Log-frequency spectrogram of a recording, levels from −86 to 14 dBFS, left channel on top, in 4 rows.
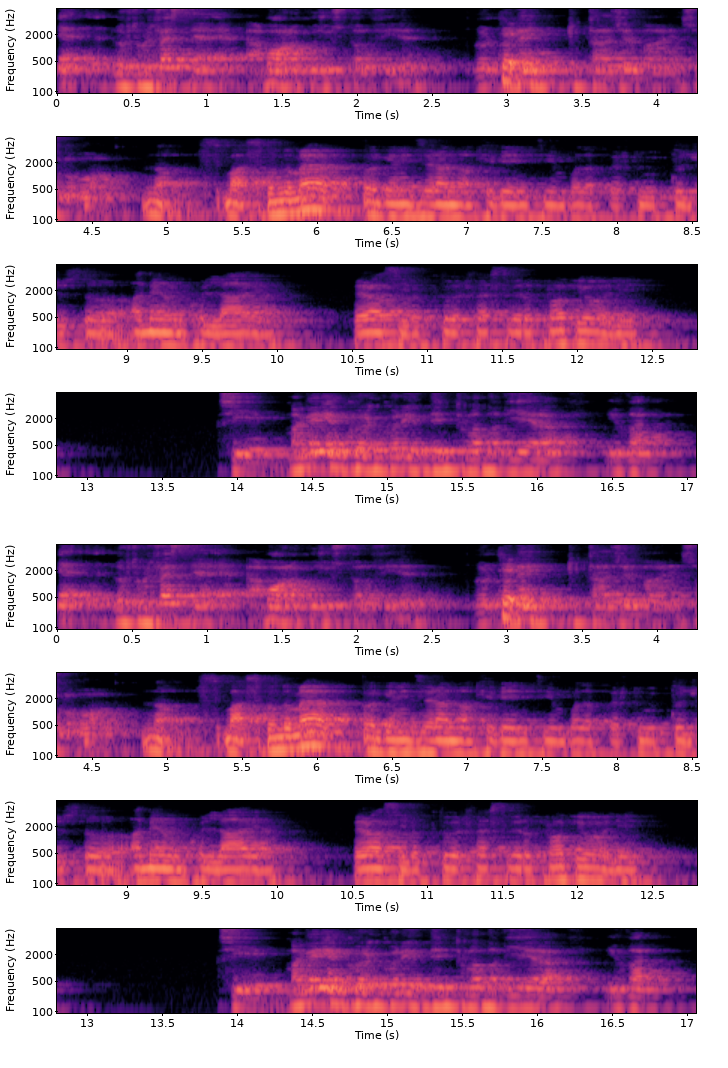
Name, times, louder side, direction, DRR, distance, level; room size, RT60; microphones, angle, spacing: voice 1, 0.0-2.5 2.8-3.3 3.6-4.7 13.9-16.7, equal, 5° right, -3 dB, 6.9 m, -25 dB
voice 2, 4.4-10.0 10.5-12.4, right 1 dB, 30° right, 3 dB, 2.0 m, -21 dB
23.5 x 22.0 x 5.2 m, 0.80 s
head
